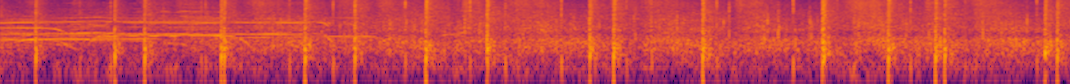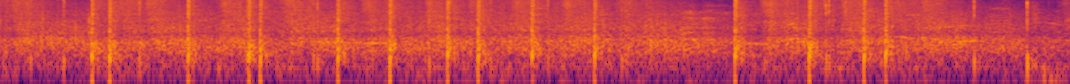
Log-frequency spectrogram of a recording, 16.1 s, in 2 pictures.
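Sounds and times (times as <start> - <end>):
fireworks bangs: 0.0 - 16.0
fireworks hiss and crackle: 0.0 - 16.0.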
